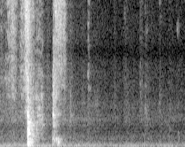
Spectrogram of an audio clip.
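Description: A few short taps and rustles of paper postcards being handled and swapped, the sharpest about half a second in, stopping before the second second.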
